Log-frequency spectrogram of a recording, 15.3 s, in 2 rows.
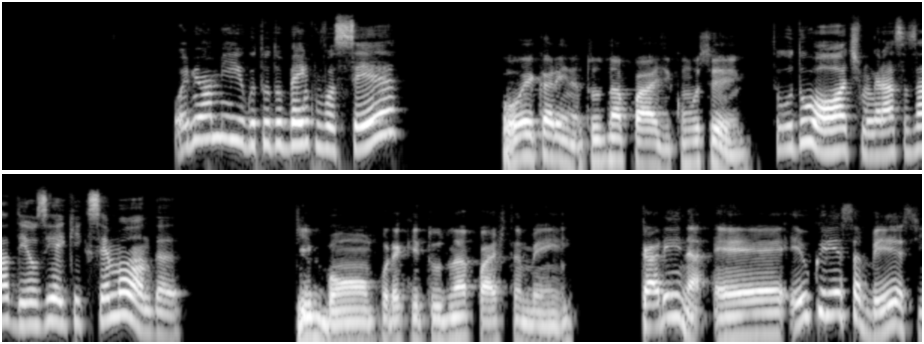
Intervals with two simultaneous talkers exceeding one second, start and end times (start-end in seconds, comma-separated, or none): none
